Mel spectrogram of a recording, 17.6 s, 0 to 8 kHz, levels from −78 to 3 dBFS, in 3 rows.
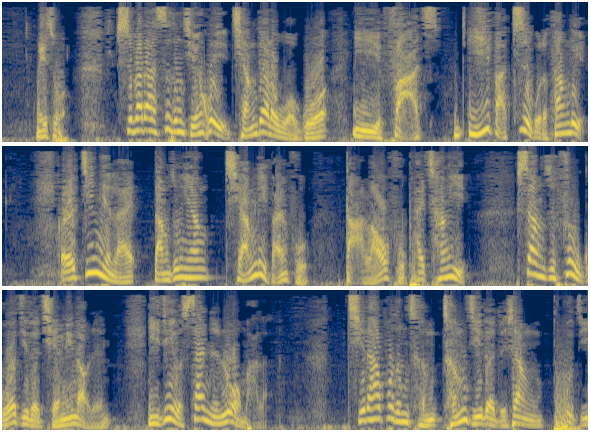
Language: Chinese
